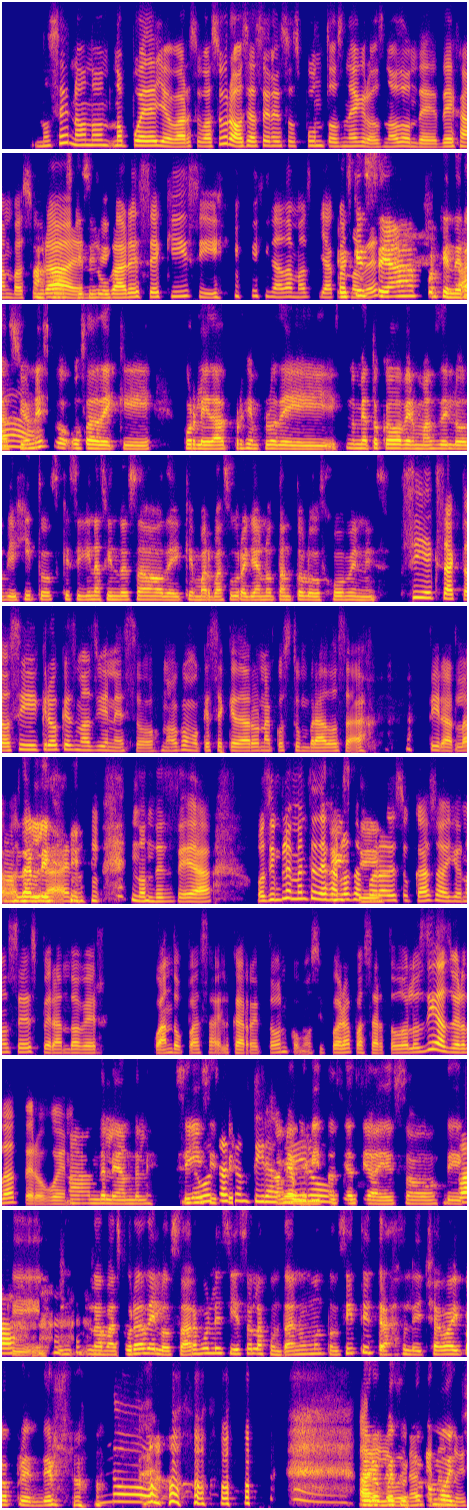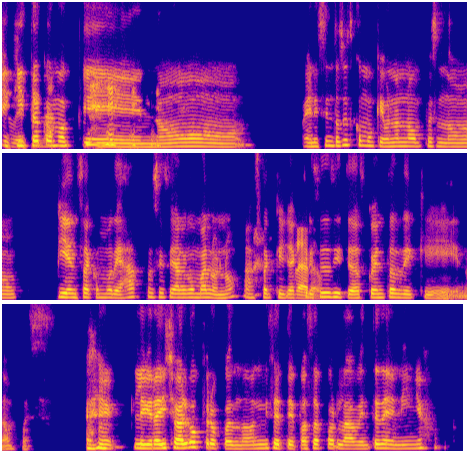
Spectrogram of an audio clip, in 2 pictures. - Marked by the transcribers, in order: laughing while speaking: "y nada"; laughing while speaking: "a tirar la basura en donde sea"; chuckle; chuckle; laughing while speaking: "prenderlo"; laughing while speaking: "No"; chuckle; giggle; chuckle
- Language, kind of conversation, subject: Spanish, unstructured, ¿Qué opinas sobre la gente que no recoge la basura en la calle?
